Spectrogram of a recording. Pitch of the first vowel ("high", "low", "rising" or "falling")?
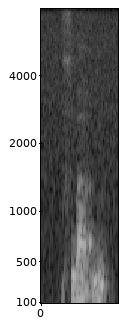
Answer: low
